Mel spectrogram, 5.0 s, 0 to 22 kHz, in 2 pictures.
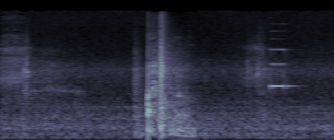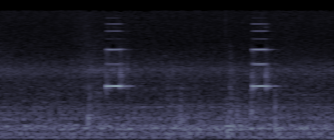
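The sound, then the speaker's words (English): A microwave oven, with a can placed in the center and a 7:15 cook time set, hums steadily while a sharp clunk sounds early on, followed by three short electronic beeps spaced about a second apart, clear. “Does it usually make that sound? The microwave?”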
